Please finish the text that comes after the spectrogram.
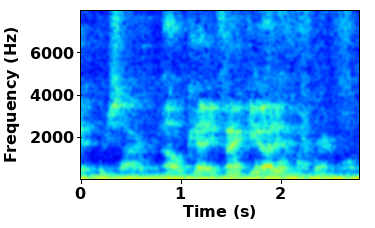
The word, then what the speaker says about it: Bucyrus: Bucyrus.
